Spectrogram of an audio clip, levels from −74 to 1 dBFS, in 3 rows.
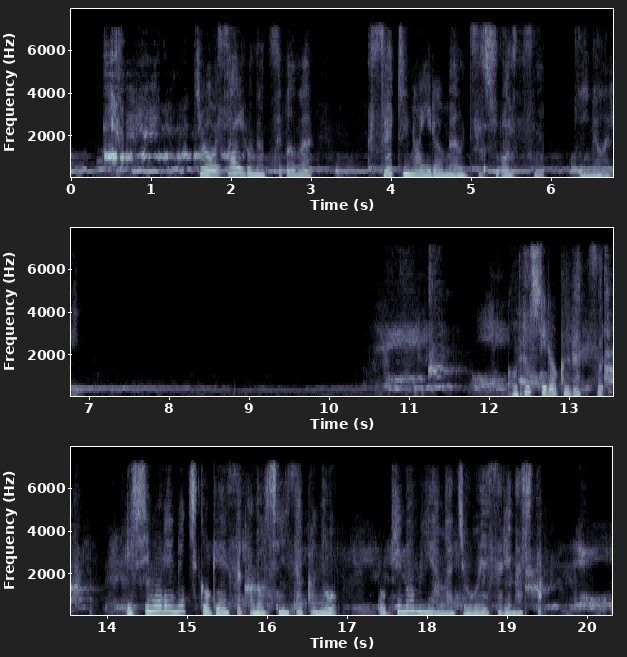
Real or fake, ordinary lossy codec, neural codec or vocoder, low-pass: fake; MP3, 48 kbps; codec, 24 kHz, 1.5 kbps, HILCodec; 7.2 kHz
